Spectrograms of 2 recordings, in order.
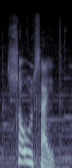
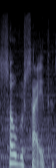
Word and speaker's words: Soulsight: que es CEO y socio, a ver si lo digo bien, de cómo lo pronuncias, soul Soulsite. Soul, como el ritmo alma y mirada. Ah, vale. Soulsite.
